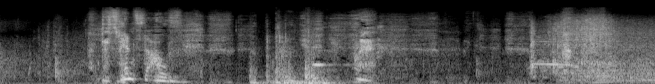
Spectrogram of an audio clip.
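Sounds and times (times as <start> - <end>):
speech: 1.1 - 2.1, 3.6 - 3.9
car engine starting up: 5.3 - 6.5
car revving and driving away: 5.5 - 6.5.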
